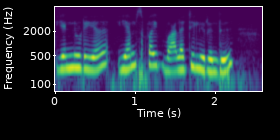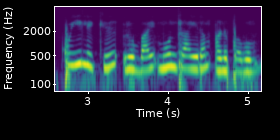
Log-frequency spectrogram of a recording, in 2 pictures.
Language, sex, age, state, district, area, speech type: Tamil, female, 30-45, Tamil Nadu, Viluppuram, rural, read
